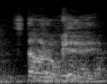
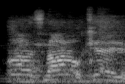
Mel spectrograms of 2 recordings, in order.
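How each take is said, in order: First: Very low, creaky echo; low acted voice. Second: Put-on voice pitched well up; high acted voice. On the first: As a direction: drop it right down into a creak. Low echo of the high line. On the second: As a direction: pitch the whole protest up high. Acted line, later echoed low.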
